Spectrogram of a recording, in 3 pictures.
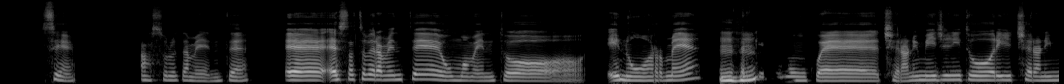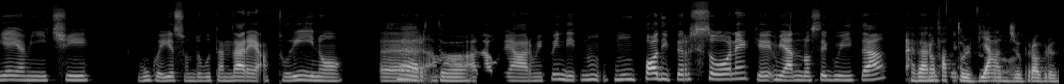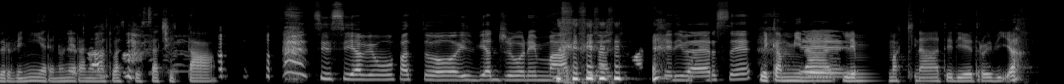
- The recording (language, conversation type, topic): Italian, podcast, Quando ti sei sentito davvero orgoglioso di te?
- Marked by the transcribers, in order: laughing while speaking: "Esatto"; laugh; chuckle; laughing while speaking: "via"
